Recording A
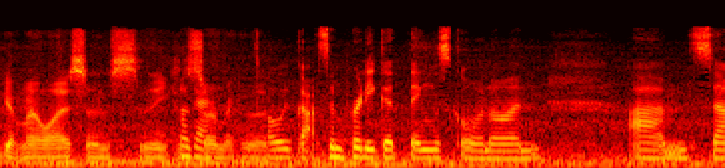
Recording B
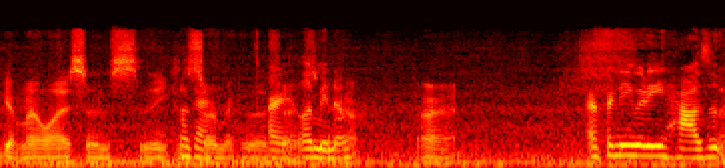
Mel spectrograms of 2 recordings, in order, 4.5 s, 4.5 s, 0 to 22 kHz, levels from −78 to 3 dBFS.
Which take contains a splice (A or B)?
A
